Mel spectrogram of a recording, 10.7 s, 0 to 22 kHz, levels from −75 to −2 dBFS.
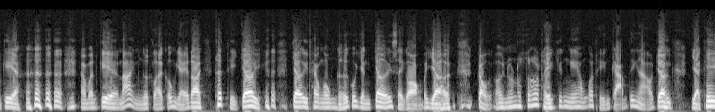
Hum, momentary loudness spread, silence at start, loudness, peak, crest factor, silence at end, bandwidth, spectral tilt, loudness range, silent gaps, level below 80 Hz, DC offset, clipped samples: none; 7 LU; 0 s; -12 LUFS; 0 dBFS; 12 dB; 0 s; 16.5 kHz; -7.5 dB/octave; 3 LU; none; -44 dBFS; under 0.1%; 0.6%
